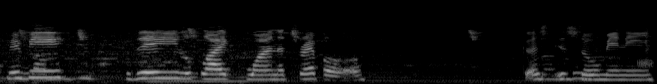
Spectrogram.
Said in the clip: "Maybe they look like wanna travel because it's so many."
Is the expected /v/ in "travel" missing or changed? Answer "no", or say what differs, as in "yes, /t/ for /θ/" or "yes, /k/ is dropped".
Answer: yes, /p/ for /v/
